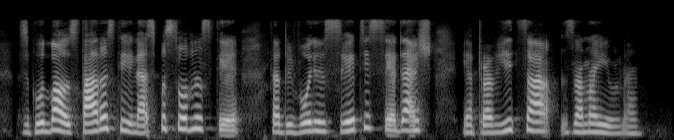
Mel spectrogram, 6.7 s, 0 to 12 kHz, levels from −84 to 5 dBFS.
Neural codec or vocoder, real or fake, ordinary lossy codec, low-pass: codec, 16 kHz, 1 kbps, FreqCodec, larger model; fake; none; 7.2 kHz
